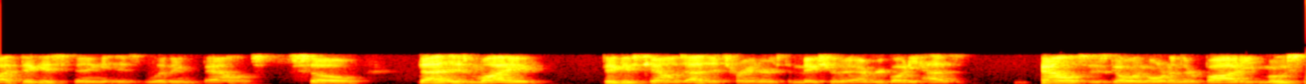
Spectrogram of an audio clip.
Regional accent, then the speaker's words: Conshohocken, Pennsylvania, United States; I am from Conshohocken, Pennsylvania, so I'm based out of Conshohocken currently.

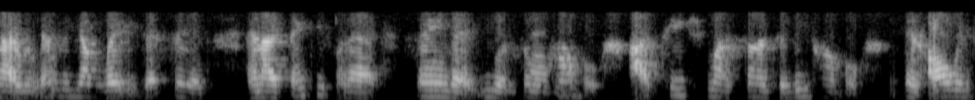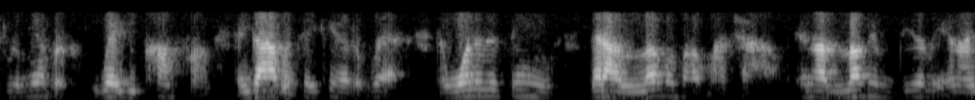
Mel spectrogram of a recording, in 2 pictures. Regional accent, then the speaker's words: New Orleans, Louisiana, United States; I'm from New Orleans.

